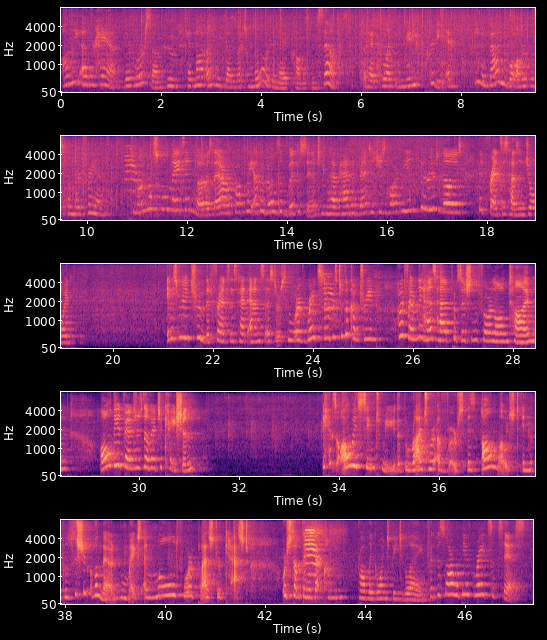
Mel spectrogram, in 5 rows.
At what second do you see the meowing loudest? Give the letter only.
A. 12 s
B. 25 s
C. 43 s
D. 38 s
C.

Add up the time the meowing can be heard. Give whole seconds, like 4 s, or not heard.
3 s.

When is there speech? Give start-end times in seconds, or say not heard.
0.0-19.2, 21.1-28.6, 29.2-31.1, 33.6-47.3.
